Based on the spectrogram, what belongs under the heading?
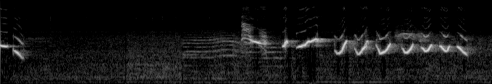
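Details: Javan white-eye song used as a lure for other birds: a few opening chirps, a soft harmonic buzz, then rapid repeated V-shaped whistled notes, about two per second.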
